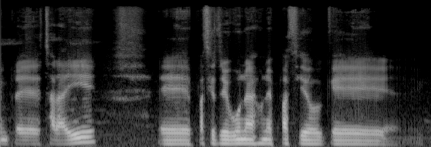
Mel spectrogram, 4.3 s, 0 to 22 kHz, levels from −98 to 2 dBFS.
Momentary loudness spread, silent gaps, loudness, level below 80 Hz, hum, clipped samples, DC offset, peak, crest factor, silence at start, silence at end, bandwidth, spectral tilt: 9 LU; none; -29 LUFS; -62 dBFS; none; under 0.1%; under 0.1%; -10 dBFS; 18 dB; 0 s; 0.4 s; 18 kHz; -7 dB/octave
